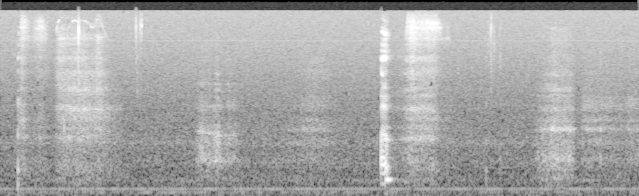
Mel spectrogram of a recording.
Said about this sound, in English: Holy shit. I'm sorry if this is all just me breathing heavily into the microphone.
